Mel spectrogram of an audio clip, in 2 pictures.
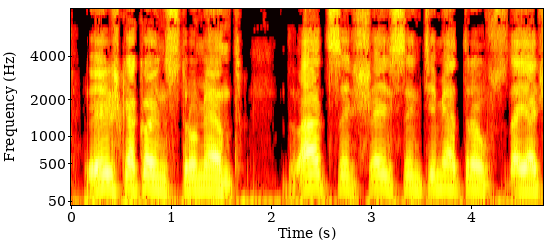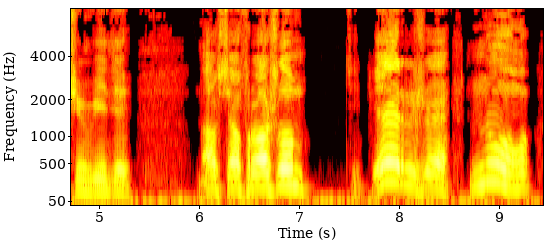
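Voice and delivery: loud, high-pitched theatrical declaiming; coarse, bullying Штаубе. Acted. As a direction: hold forth like a boorish drunk master. (грубый, напористый Штаубе, с декламацией)

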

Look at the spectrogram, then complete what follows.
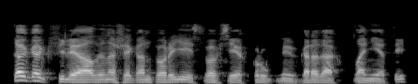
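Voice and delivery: usual speaking voice

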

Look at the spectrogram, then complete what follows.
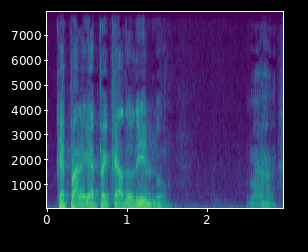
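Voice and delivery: ordinary talk, nothing marked

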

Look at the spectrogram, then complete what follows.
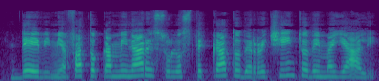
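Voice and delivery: put-on high, loud tearful little girl's wail; a small girl complaining through tears. A narrator's reading. Dora wailing to the ladies about Davy, tearful. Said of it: "gemette Dora".

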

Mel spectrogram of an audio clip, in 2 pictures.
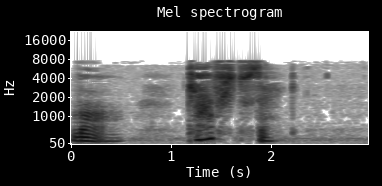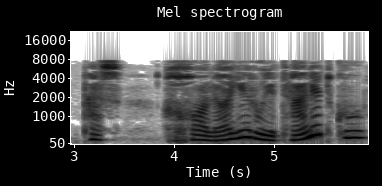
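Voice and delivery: puzzled and alarmed at once; surprised question. Acted. Butterfly asking the ladybug where her spots went, surprised. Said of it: "با تعجب پرسید".

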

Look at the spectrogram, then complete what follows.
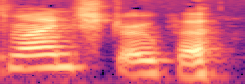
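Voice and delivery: Minestroper said as MINE-stroo-per; joke pronunciation. Shown as a demonstration. Co-host countering with a made-up word, Minestroper as MINE-strooper. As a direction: laughingly say Minestroper with long I. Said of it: "it's not a stro".

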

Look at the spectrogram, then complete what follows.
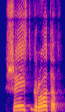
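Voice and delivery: high, slow, insistent; servant naming price. Acted. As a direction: state the price, not budging.

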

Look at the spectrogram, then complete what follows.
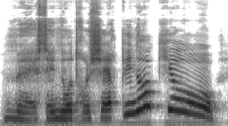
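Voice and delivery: loud, drawn-out cry of recognition; crying out in greeting. A narrator's reading. Fox greets his dear Pinocchio, crying out loudly. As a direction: stretch the welcome out and let it swell. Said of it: "cria le renard".

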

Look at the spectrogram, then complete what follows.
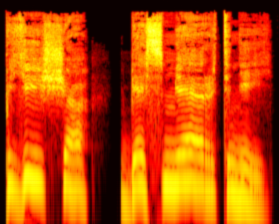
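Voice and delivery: very slow, awed elf voice; drawn-out reverent elf. Acted. Elf names the fruit.

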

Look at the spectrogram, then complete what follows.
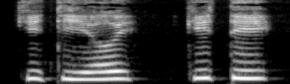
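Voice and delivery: rising desperate call. A narrator's reading. Mother calling her missing daughter, loud desperate call.

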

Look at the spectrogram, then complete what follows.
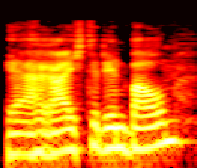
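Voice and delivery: usual speaking voice

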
